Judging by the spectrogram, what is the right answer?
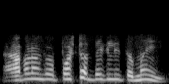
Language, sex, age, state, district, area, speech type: Odia, male, 45-60, Odisha, Nabarangpur, rural, conversation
